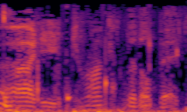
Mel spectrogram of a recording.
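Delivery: ordinary delivery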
